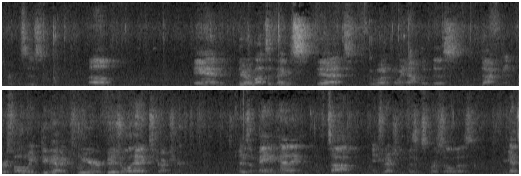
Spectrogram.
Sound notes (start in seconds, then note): none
